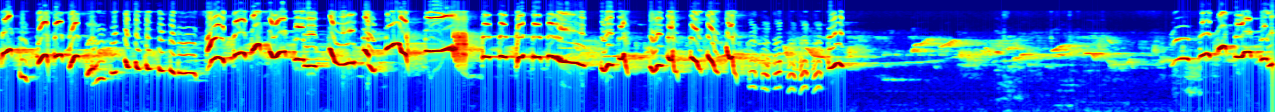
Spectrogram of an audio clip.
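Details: Loud ngeplong song of an oriental magpie-robin, used to coax captive birds into singing. Rapid chirps and whistled slurs run for eight seconds, then give way to quieter, sparse notes before a final loud phrase.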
